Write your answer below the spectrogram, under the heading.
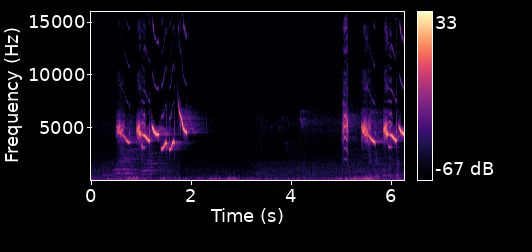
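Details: Double-collared seedeater singing two bursts of quick, high whistled notes. Each note slurs downward, and the phrases are separated by a few seconds of silence. Faint low rustling sits underneath.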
